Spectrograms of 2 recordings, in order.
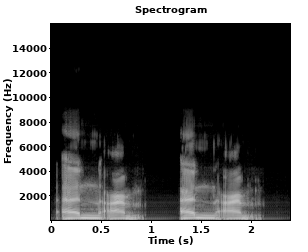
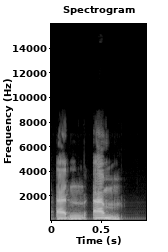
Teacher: Sehingga usahakan meskipun kita belum fasih pada titik ain, namun setidak-tidaknya usahakan bahwa bacaan kita itu tidak sama persis dengan hamzah, namun ada usaha yang kuat untuk membacanya di tengah tenggorokan atau di titik makhraj ain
